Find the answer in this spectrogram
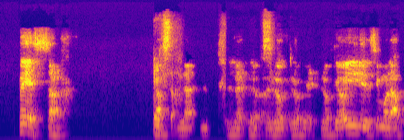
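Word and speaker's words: פסח: Es el mismo vocablo que en hebreo se pronuncia Pesach.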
